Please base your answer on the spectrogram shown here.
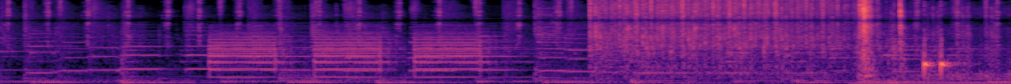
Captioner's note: alarm buzzing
